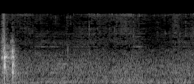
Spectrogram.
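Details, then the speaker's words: Old wheel hub assembly removed from a rusty Ford truck with 92,000 miles, spun by hand: a sharp knock then a steady, dry, gritty rasp from a worn grinding bearing; the new hub spins without grinding. "grinding. See? The new one, no grind."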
